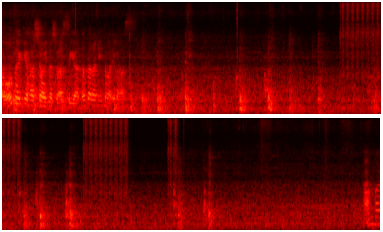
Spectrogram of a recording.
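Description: A station platform announcement ends in the first two seconds, then an electric train's wheels knock over rail joints at irregular, slowing intervals, fading away. Two short high hissing bursts come near the middle.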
